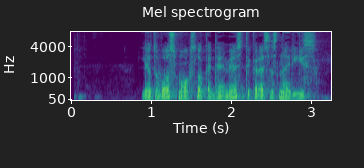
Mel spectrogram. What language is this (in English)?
Lithuanian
